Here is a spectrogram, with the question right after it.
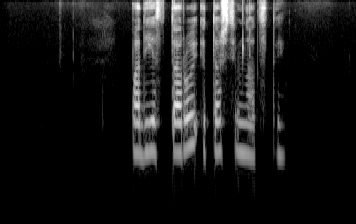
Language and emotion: Russian, neutral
